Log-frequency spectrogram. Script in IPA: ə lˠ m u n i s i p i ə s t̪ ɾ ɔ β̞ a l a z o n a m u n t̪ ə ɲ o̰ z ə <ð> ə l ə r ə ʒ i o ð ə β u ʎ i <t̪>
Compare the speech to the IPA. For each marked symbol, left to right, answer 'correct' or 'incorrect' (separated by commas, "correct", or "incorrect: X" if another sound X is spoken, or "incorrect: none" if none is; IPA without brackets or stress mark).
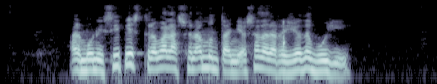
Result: correct, incorrect: none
